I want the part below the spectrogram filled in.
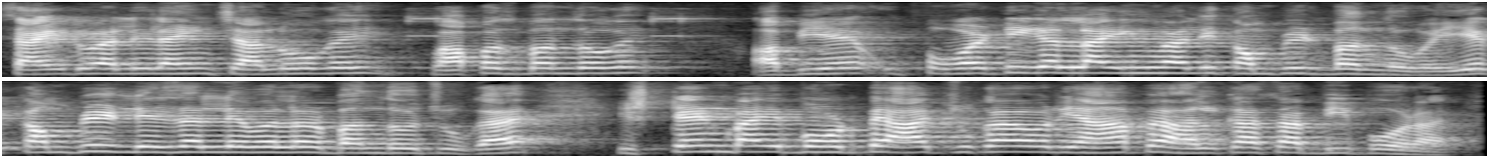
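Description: A man's voice: high-pitched, fairly even intonation, brisk, a bit bright. A man owning a tool shop, explaining step by step and telling viewers to look while he demonstrates a laser leveler. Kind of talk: casual product demonstration. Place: small tool shop room with shelves, indoors. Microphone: handheld camera filmed by another person. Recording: echoey room, slightly dull, faint noise.

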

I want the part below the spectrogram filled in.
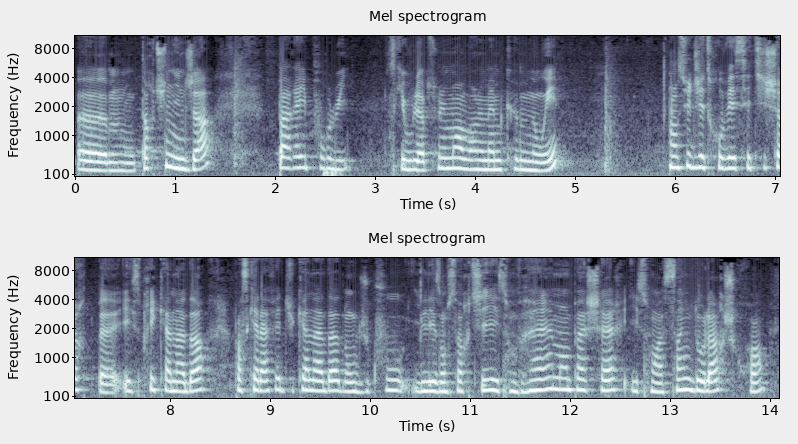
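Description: A woman's voice: on the high side, steady tone, normal speed, dark tone. A woman in her twenties from France, chatting casually to viewers while showing a grocery haul at home. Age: 20s. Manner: chatty, addresses viewers directly. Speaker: vlogger. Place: indoor home room, off camera.

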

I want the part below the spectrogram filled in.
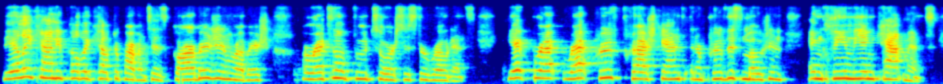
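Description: A woman argues her point in an online meeting, sharp and sarcastic. Her voice sits high, and she pushes back hard at her critics. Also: moderate pace. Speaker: board member. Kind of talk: public comment at online meeting.

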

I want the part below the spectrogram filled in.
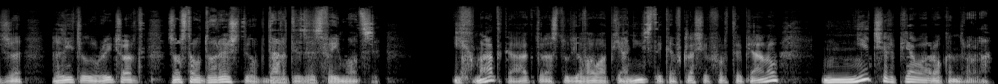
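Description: A man narrating a horror audiobook in a dramatic, studio-recorded reading that sinks soft and low at tense moments. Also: slightly rough, no echo. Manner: dramatic, swings between soft low lows and raised tension.

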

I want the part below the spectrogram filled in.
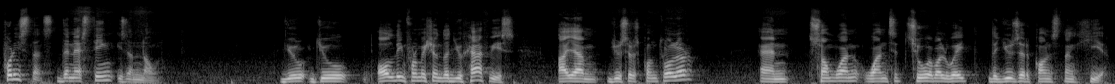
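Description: This middle-aged man's voice sits on the high side with a darkish tone, and he speaks at a normal speed. Presenting a technical talk to a meetup audience in a room with a projector screen, he frequently repeats words and starts sentences over.

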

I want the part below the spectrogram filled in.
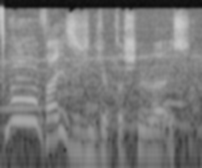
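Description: His pitch swooping wildly and sitting on the high side, a young let's play host speaks at a moderate pace while commentating a racing game. He rambles casually, swearing and exclaiming at the track, with game music behind him.

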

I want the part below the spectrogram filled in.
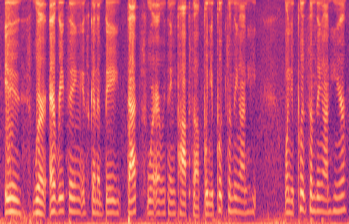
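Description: Briskly and in a steady tone, the congested young man guides viewers through his screen-recorded tutorial in a slightly high, a little mellow voice. He rambles, restarts words, and repeats "but anyway," and the audio is poor.

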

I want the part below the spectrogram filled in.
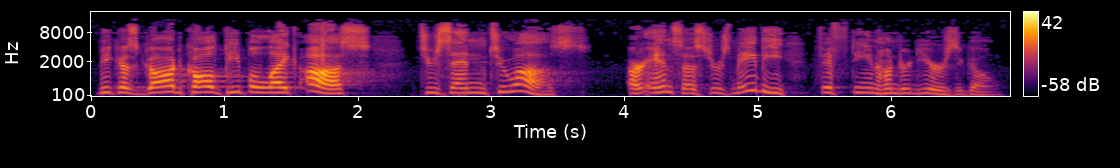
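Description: A middle-aged pastor preaches on stage in a large church sanctuary, his voice sitting high with a fairly bright tone and an unhurried pace. His delivery is conversational but rises with emphasis as he gestures and paces the stage.

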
